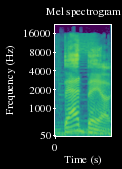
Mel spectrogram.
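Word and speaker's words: Badbea: episodes in British history, Bad Baya clings to steep slopes above sea cliffs on the east coast of Caith in Scotland, 5 mi north of Helmsdale, and its name is pronounced Bad Bay.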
